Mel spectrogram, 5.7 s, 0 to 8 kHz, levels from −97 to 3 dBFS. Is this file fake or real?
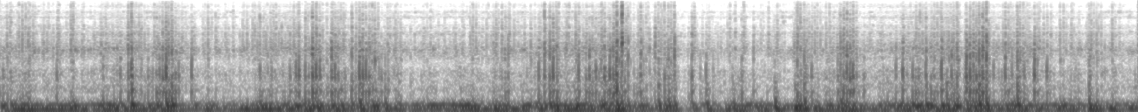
real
